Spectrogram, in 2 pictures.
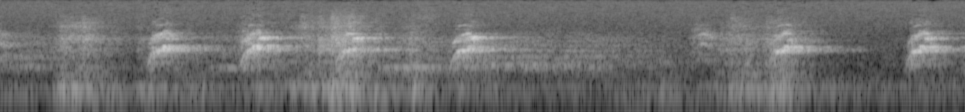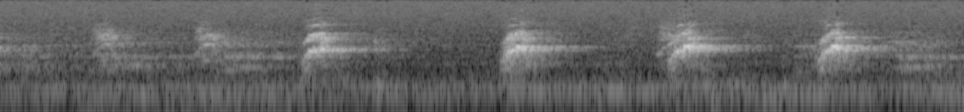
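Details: Kooper the Alaskan Klee Kai puppy at play in Paws Pet Resorts Lake Forest doggy day care: clear, tonal yips, a dense cluster early then spaced single barks about once a second, over faint low hum.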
